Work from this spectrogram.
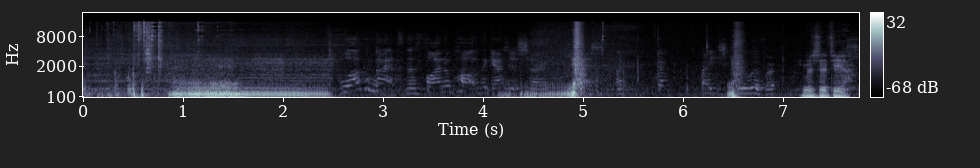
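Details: Laksa, a pet dog, growling from inside a caravan at a deer, the first one it has ever seen: deep, sustained rumbling growl for over a second amid people speaking and short sharp knocks.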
